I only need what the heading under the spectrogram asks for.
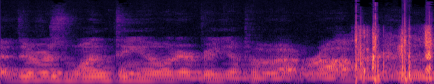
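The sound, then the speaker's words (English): A man speaks steadily, then a sudden, sharp sneeze bursts out near the end, loud and breathy, cutting off the talk. “Bless you.”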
